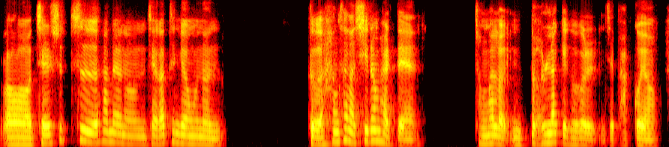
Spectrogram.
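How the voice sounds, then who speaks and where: A woman with a very low, smooth, resonant voice, heard over dull online meeting audio. She speaks effusively and informally to a group, repeating words for emphasis. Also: a little slow, darkish tone. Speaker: business owner sharing product praise.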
